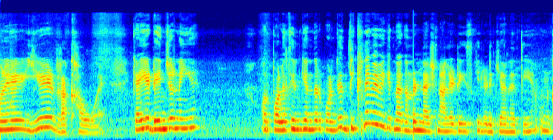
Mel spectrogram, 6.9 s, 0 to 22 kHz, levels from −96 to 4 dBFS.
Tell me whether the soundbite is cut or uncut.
cut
